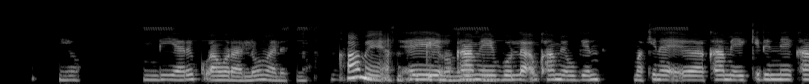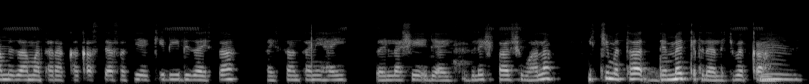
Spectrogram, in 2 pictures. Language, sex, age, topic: Gamo, female, 18-24, government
